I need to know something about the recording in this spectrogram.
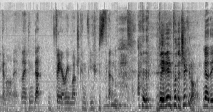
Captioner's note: chuckles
